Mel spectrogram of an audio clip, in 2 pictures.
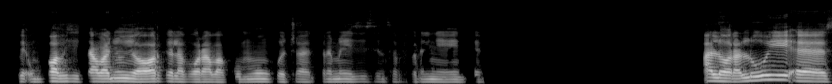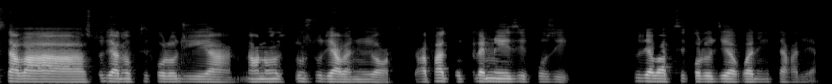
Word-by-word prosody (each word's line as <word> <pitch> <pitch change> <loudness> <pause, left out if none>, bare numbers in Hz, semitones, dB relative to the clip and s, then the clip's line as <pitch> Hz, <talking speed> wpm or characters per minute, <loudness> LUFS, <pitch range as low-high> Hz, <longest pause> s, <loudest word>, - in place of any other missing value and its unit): che 135 - -7
un 125 0 -9
po' 145 +4 +6
visitava 135 0 +3
New 145 +2 +1
York 135 -1 +5
e 140 - +1
lavorava 120 -2 0
comunque, 120 0 -6
cioè, 120 -2 -9
3 125 - -10
mesi 125 0 -7
senza 125 0 -21
fare 120 0 -15
niente. 115 -1 -10 2.2
Allora 150 -4 +6
lui, 210 +8 +4
ehm, 145 -3 +5
stava 130 -3 +3
studiando 135 +2 -3
psicologia. 130 -3 -6
No, 130 0 -3
non 130 +1 -3
s 125 - -22
non 140 +1 -11
studiava 130 -3 -2
a - - -6
New 115 0 -11
York, 110 -2 -8 0.2
ha 130 - -7
fatto 145 -2 -2
3 140 0 -2
mesi 135 -2 -4
così. 120 -4 -16 0.6
Studiava 140 -3 -1
psicologia 135 -1 -5
qua 130 +2 -4
in 125 - -7
Italia. 120 -2 -15
130 Hz, 140 wpm, -22 LUFS, 120-135 Hz, 2.2 s, po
